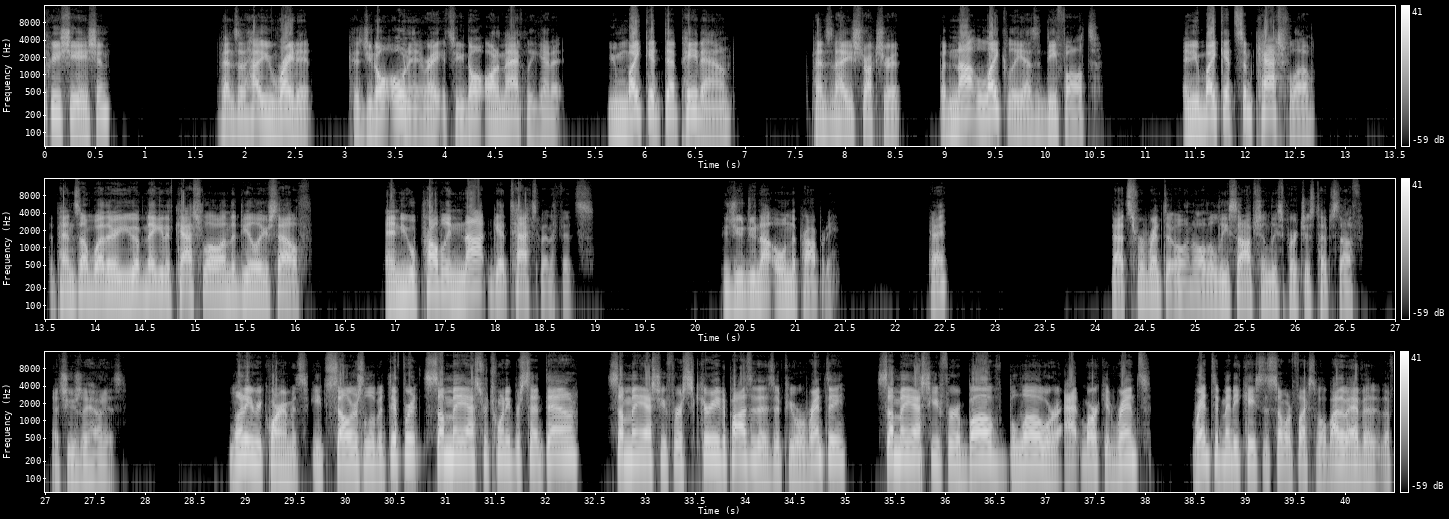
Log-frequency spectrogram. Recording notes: This was a live class recorded.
